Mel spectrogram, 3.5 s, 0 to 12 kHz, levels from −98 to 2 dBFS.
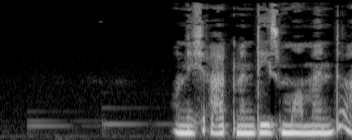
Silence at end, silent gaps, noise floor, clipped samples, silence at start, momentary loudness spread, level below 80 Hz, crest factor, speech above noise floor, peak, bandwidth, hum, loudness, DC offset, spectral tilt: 0 s; none; -66 dBFS; under 0.1%; 1.75 s; 6 LU; -68 dBFS; 14 dB; 47 dB; -8 dBFS; 11 kHz; none; -20 LUFS; under 0.1%; -6 dB/octave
